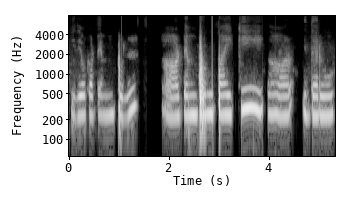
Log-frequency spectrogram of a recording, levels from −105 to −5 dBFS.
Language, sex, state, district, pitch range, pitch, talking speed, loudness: Telugu, female, Andhra Pradesh, Anantapur, 230-265 Hz, 240 Hz, 100 wpm, -25 LUFS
